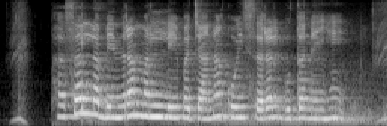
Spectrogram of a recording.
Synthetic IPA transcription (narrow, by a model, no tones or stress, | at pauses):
pʰɐsəlːɐbẽːnd̪ɾamɐnːebɐt͡ʃaːnakoːisɐɾəlbʊt̪anɐɦĩɦɛ̃ː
